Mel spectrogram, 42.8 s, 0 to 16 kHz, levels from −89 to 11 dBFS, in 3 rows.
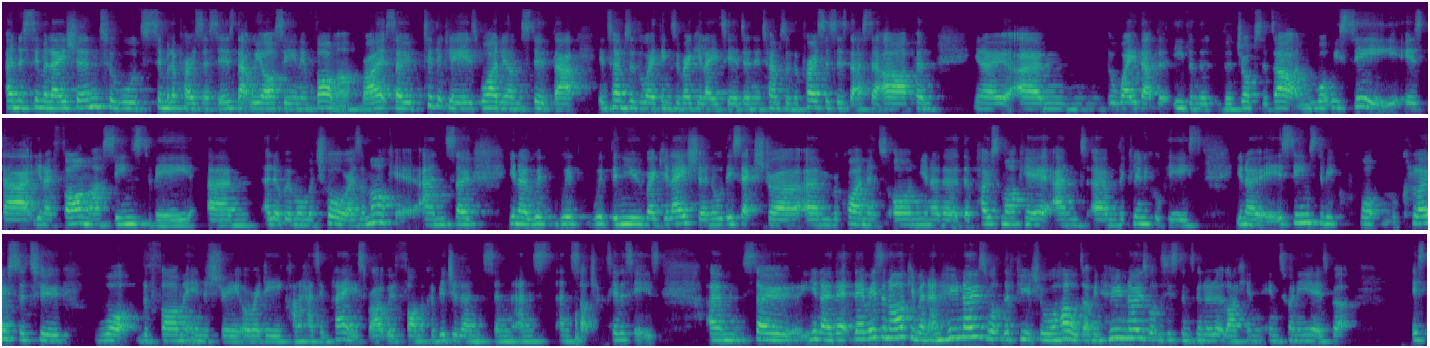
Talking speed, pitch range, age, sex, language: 220 wpm, 185-225 Hz, 20-39, female, English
